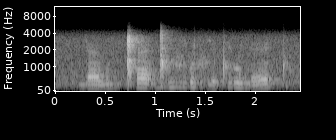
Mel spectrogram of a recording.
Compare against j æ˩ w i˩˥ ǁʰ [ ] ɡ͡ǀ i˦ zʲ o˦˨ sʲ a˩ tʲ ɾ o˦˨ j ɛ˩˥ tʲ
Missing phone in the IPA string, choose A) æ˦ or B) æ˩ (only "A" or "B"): A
